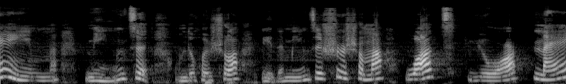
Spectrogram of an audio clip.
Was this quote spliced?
no; 0 cuts

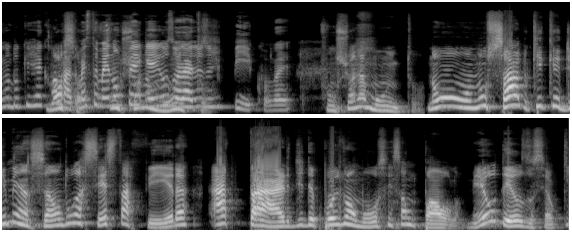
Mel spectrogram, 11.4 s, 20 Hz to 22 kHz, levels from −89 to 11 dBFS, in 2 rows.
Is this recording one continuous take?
no; 2 cuts; at 4.2 s, 7.7 s

